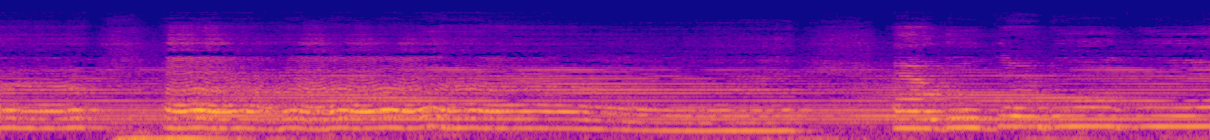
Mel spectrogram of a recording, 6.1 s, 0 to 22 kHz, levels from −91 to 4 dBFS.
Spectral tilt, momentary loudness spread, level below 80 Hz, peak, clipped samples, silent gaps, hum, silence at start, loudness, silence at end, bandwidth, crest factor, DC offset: -5.5 dB/octave; 9 LU; -36 dBFS; -4 dBFS; under 0.1%; none; none; 0 s; -22 LUFS; 0 s; 12 kHz; 16 dB; under 0.1%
